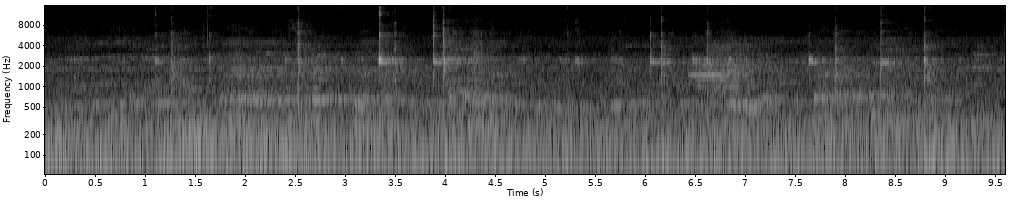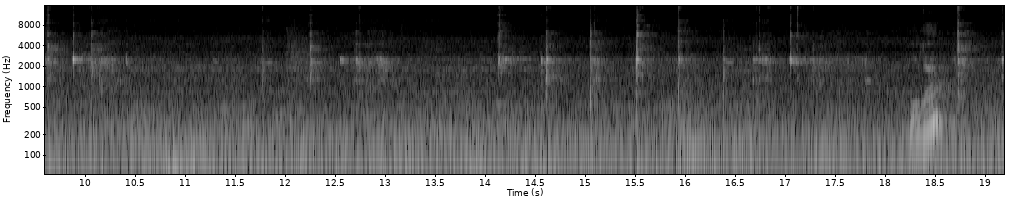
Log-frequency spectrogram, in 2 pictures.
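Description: A spoon stirs chocolate cupcake batter in a bowl, making light repeated clinks and scrapes against the sides over a quiet room background, with faint intermittent voice-like sounds in places.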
